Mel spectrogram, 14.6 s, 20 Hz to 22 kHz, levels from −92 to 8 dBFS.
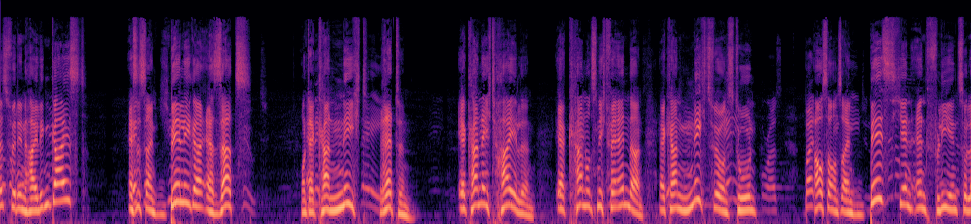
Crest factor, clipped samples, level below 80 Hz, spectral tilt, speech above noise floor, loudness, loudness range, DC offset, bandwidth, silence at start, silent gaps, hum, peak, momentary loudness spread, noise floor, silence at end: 16 dB; under 0.1%; -44 dBFS; -6 dB/octave; 46 dB; -16 LUFS; 2 LU; under 0.1%; 16.5 kHz; 0 s; none; none; 0 dBFS; 7 LU; -61 dBFS; 0 s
